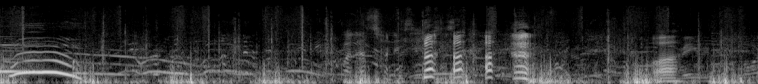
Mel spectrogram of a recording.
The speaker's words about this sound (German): Lasst uns jetzt einfach mal so selber in den Schwung Gottes kommen und einfach so hineinstellen als Gruppe, okay? Und wenn ihr wollt, könnt ihr dazu auch einfach mal jubeln oder yeah!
